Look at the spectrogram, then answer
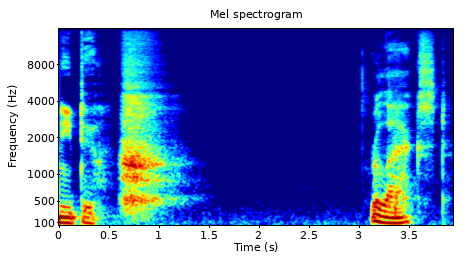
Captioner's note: exhales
